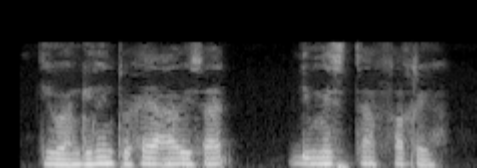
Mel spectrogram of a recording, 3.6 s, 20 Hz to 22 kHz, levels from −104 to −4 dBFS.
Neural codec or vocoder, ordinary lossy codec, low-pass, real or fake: vocoder, 44.1 kHz, 128 mel bands every 512 samples, BigVGAN v2; AAC, 24 kbps; 19.8 kHz; fake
